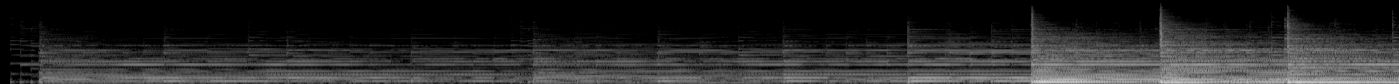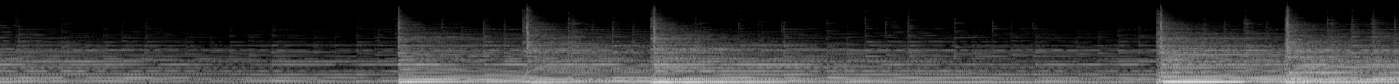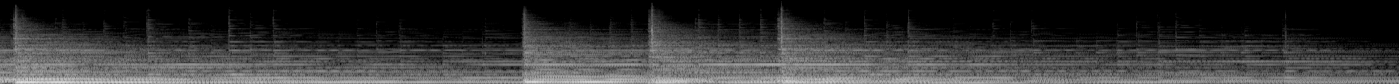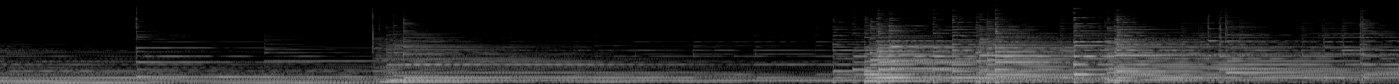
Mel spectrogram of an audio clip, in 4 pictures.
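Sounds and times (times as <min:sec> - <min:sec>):
plucked piano: 0:10.3 - 0:47.4, 0:50.3 - 0:55.9.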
